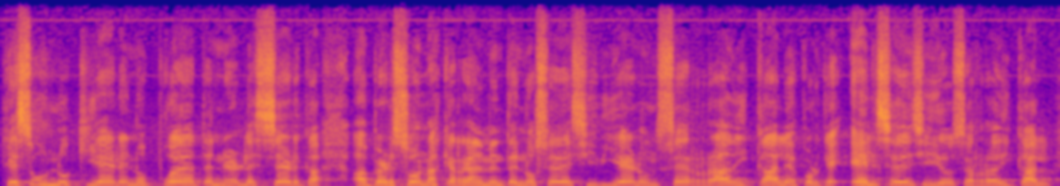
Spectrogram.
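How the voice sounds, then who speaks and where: High-voiced man preaching a youth sermon. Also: level tone, darkish tone. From Paraguay. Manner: asks rhetorical questions and answers them himself; quick, emphatic preaching that slows sharply on key words. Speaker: youth pastor.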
